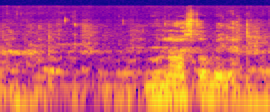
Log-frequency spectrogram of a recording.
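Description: Water pours from a jug into a glass.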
